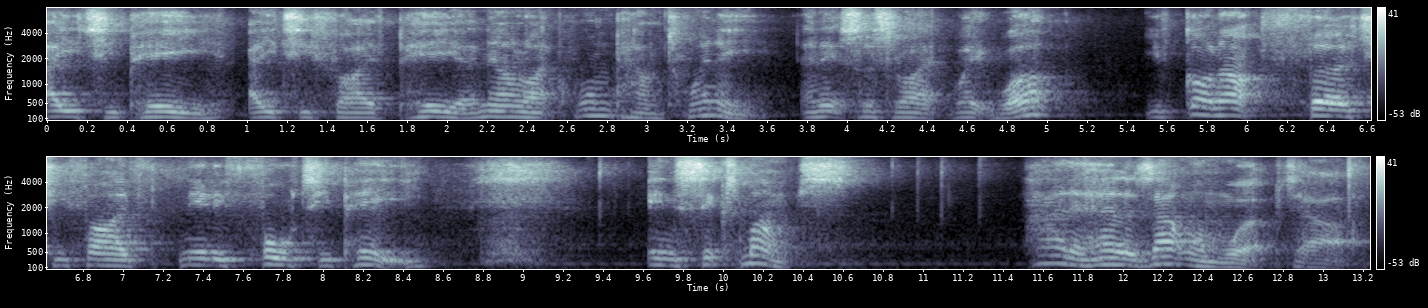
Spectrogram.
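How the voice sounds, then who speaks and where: With a southern English accent, a man talks fairly slowly at a fairly high pitch with ordinary pitch variation, amid audible room echo and noticeable background noise. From London, Hackney. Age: 30s. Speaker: home cook streamer. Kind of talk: live cooking stream chat. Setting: live stream.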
